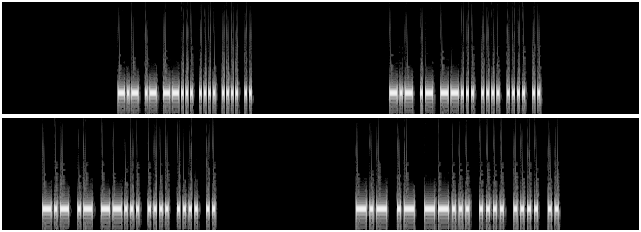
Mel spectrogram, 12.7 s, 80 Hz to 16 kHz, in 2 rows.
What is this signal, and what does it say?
Morse code, heard as a keyed tone, about 43 wpm, 700 Hz. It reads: KA7HHI KA7HHI KA7HHI KA7HHI
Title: Speed Racing - USA Call Signs 35wpm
